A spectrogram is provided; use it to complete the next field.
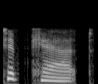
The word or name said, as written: tipcat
